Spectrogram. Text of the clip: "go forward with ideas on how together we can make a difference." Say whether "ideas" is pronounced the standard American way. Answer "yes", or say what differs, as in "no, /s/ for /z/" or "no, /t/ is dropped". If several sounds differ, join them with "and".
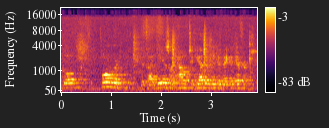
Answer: yes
